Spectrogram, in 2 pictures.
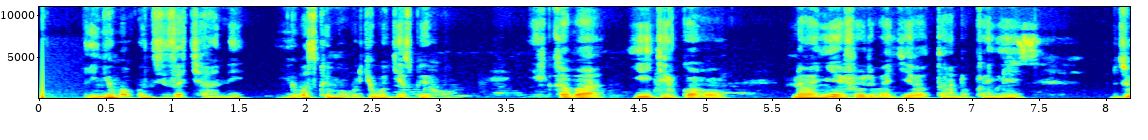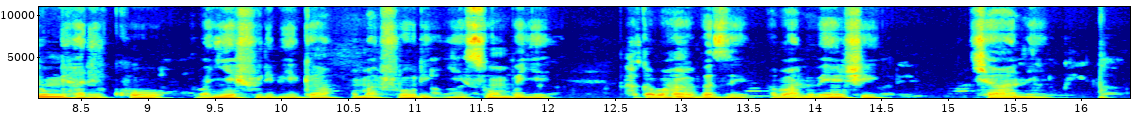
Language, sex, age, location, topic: Kinyarwanda, female, 50+, Nyagatare, education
